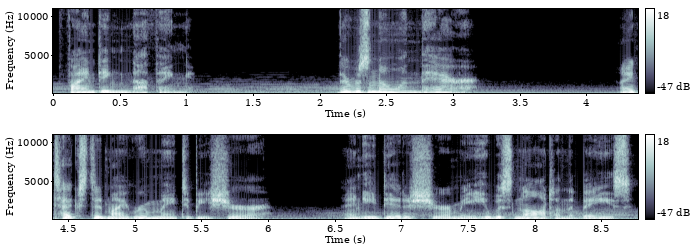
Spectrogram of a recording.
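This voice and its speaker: A man with a very low voice narrates true horror stories, taking his time and building suspense. His pitch rises and falls expressively across each line. A faint music bed plays beneath him. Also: darkish tone. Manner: slow, deliberate, suspenseful reading.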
